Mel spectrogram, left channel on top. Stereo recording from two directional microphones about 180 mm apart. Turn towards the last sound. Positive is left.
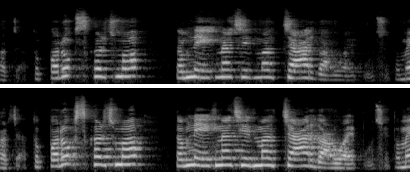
turn(degrees=-40)  # may be behind; listen again after turning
